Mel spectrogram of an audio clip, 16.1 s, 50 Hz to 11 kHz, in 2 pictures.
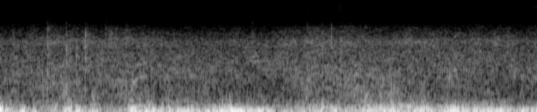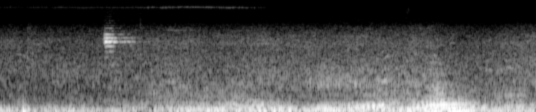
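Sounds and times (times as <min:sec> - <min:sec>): traffic rumble: 0:00.0 - 0:16.0
vehicle engine accelerating past: 0:10.3 - 0:16.0.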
